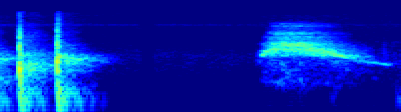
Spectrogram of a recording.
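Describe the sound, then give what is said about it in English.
Two sharp knocks on a door come in quick succession and are followed by silence. “So they keep going, and they make it to the other side, and they knock on the door.”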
